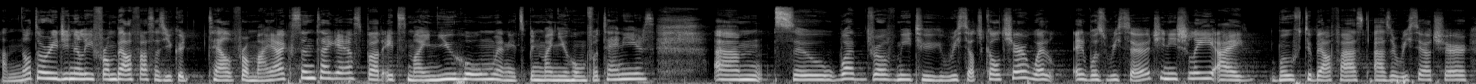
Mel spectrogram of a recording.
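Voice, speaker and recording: A woman's voice: mid-range voice, moderate pace, darkish tone. A woman who manages research culture at a university, introducing herself on a conference panel in an upbeat, earnest way. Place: large conference hall. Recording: reverberant hall.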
